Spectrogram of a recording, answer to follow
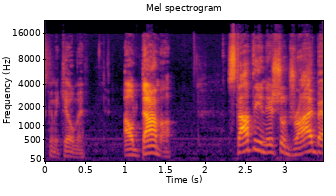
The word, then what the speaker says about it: Aldama: uh pace and drive I keep saying his name wrong goodness it's gonna kill me aldama stop the initial drive by audama and then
